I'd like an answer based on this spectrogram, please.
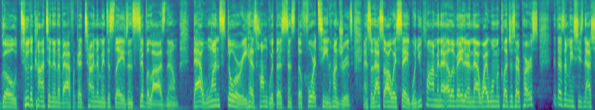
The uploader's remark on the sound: We Went LIVE at the FutureLAND Conference 2023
